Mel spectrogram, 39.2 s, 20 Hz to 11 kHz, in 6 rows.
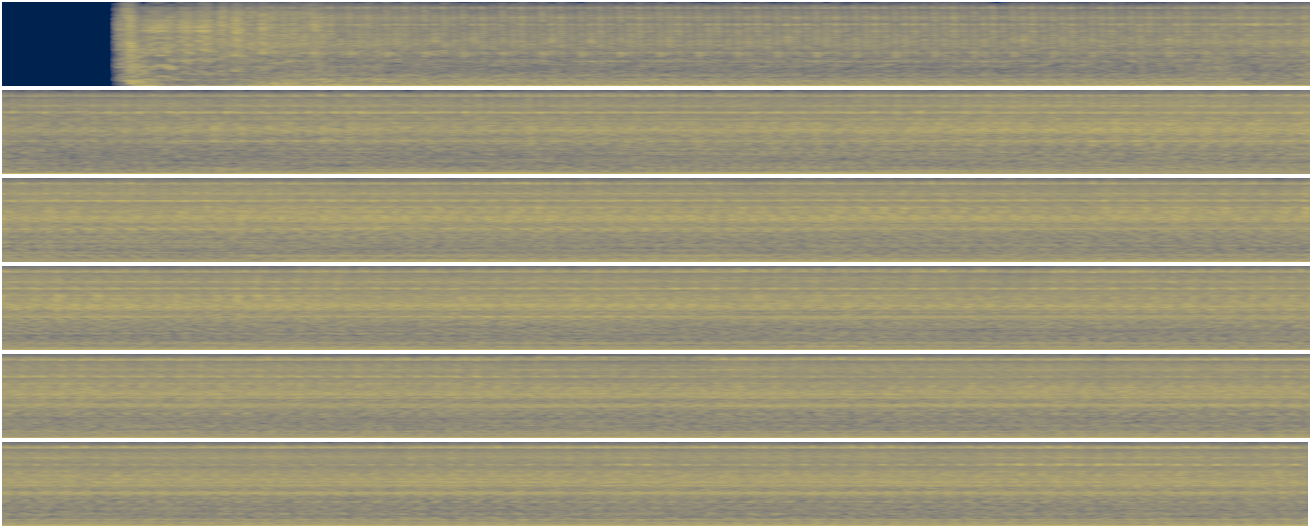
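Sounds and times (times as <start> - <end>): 
powerboat engine starting and running: 0.6 - 39.2.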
